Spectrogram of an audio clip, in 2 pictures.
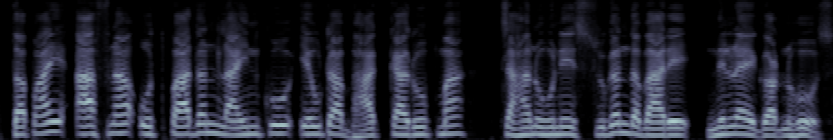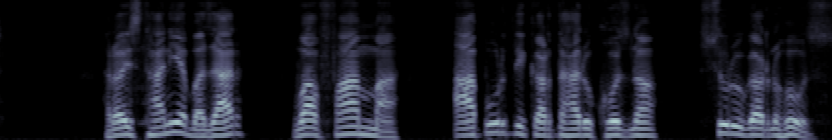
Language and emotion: Nepali, neutral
